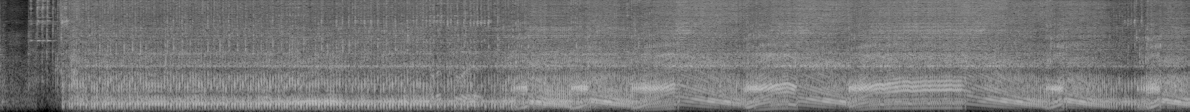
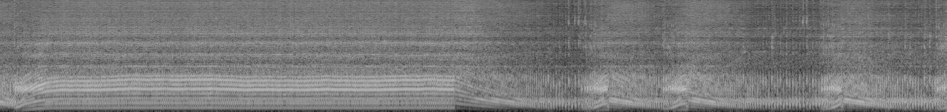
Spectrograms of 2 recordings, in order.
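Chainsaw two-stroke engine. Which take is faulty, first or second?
first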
